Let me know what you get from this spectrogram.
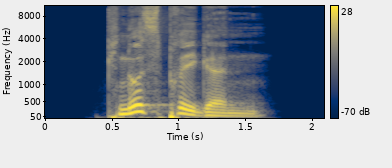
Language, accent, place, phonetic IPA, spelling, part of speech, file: German, Germany, Berlin, [ˈknʊspʁɪɡn̩], knusprigen, adjective, De-knusprigen.ogg
- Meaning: inflection of knusprig: 1. strong genitive masculine/neuter singular 2. weak/mixed genitive/dative all-gender singular 3. strong/weak/mixed accusative masculine singular 4. strong dative plural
